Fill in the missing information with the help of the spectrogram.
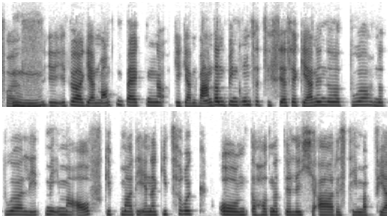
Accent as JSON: {"language": "German", "country": "Austria", "said": "ich bin 51 Jahre alt. Ich bin aus Österreich, darum hoffe ich sehr, dass ich nicht allzu sehr in den Dialekt verfalle."}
